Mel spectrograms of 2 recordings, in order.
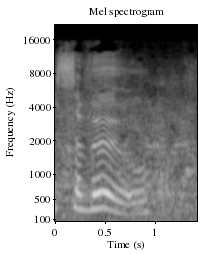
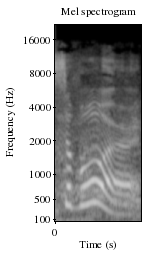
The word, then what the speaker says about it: Saveur: Everybody's saying Savu. It's Savour.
